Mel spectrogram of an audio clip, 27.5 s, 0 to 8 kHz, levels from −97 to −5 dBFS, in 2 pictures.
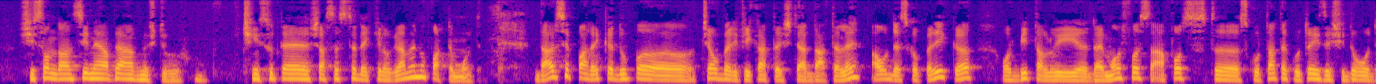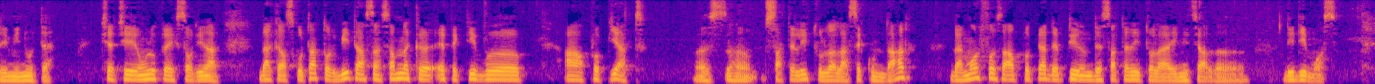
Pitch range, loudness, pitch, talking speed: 100-130 Hz, -24 LUFS, 110 Hz, 140 wpm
